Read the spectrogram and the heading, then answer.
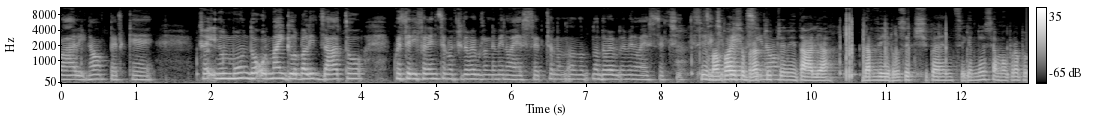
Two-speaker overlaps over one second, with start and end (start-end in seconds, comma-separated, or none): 8.4-9.7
